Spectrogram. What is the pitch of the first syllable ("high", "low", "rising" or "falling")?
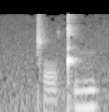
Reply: low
